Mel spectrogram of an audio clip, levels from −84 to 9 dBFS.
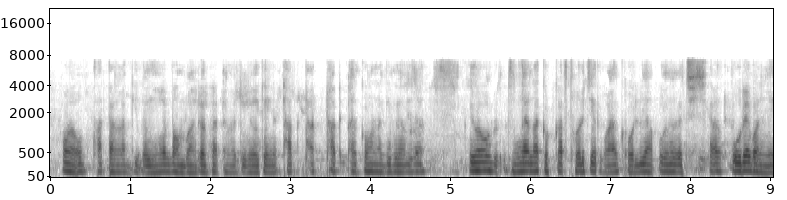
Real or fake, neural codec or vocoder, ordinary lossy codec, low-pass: fake; codec, 24 kHz, 1.5 kbps, HILCodec; none; 7.2 kHz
